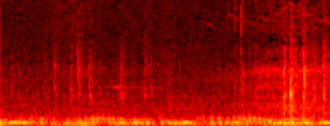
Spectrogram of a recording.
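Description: Imamdini pigeons coo in a steady, low, rolling murmur, several birds close by and continuous with no talking.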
